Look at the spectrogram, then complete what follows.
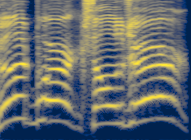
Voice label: excellent, Drill Sergeant; Worms Armageddon

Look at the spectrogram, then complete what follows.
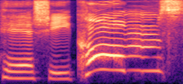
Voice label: "INCOMING", Scouser

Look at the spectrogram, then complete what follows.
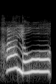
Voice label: "hello", Swedish

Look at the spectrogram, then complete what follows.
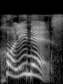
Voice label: "bummer", Hispanic; Worms Armageddon

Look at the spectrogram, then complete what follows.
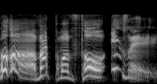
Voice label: "flawless", Kamikaze speech; Worms Armageddon

